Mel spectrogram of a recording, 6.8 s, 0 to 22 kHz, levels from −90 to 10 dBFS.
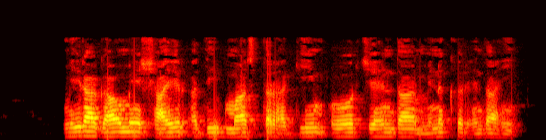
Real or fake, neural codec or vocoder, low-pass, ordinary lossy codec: real; none; 7.2 kHz; MP3, 64 kbps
